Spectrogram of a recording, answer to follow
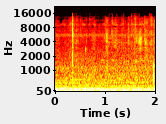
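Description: Faint rustling of persimmon leaves and stem, with a small click about a third of a second in, as a hand twists a fruit on the branch to pick it, over a steady low hum.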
